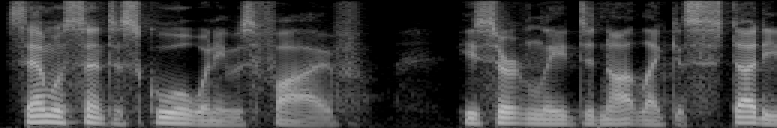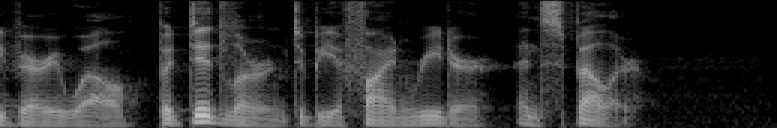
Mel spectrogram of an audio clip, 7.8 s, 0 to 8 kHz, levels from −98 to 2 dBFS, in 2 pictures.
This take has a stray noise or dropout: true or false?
false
